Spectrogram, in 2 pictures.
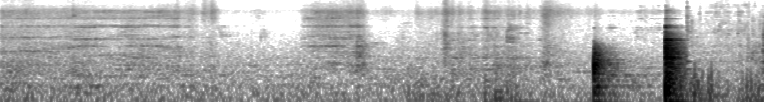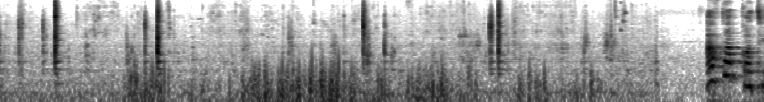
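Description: Scissors cutting out Ankara fabric circles, with soft rustling of the cloth being handled. Two louder knocks come about six seconds in, followed by several sharp snips or clicks in the second half.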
